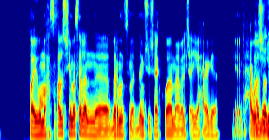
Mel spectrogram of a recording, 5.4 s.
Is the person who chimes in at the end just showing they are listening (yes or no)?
no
